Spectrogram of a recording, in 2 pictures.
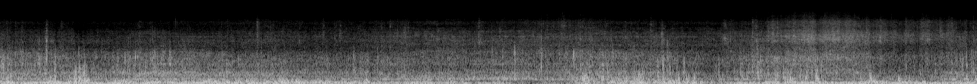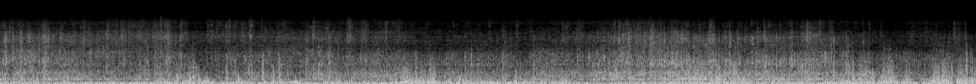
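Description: Bike tyres crunch and rattle over dry leaves and dirt.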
